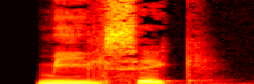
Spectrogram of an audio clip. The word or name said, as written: melsæk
